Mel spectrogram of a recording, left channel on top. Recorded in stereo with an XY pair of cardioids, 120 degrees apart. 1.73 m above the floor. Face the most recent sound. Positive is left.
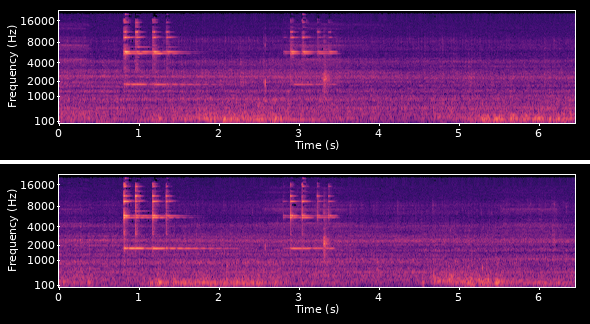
turn(degrees=-20)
